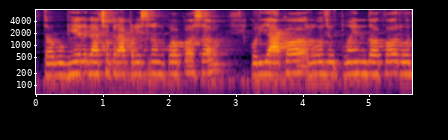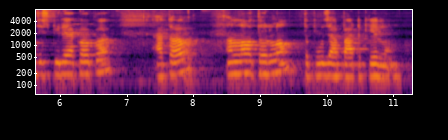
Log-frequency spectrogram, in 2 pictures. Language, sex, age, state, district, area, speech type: Maithili, female, 60+, Bihar, Samastipur, rural, spontaneous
